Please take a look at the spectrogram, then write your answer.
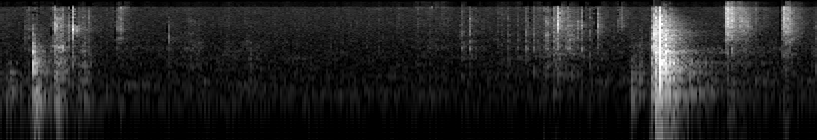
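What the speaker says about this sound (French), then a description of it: "quand vous coupez votre papier de carambar pour le mettre dessus" Scissors snipping Carambar candy wrapper paper for a Fimo polymer clay craft: a few crisp, close cuts separated by a quiet pause, with no voices.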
